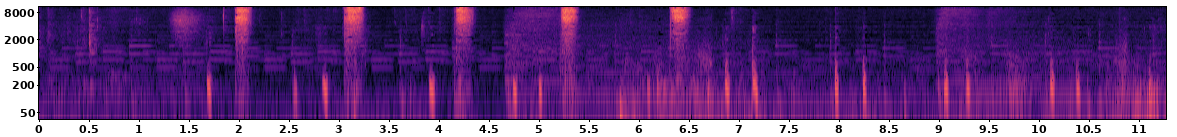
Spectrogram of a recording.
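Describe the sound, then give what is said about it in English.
A person's heart beating, many soft, low, regular thumps in a steady rhythm, broken by several louder, harsher bursts of noise scattered through. “That's my heart beating.”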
